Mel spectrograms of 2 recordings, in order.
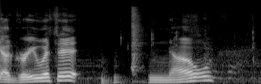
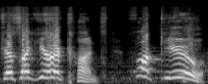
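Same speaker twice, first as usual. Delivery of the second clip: hammed-up fury, higher and a bit louder; mock rage; 7 semitones higher, 4 dB louder than usual. Fake-angry gamer yelling at a friend who mocks him.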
